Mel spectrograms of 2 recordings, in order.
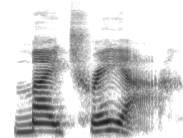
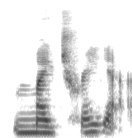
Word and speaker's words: Maitreya: to find your desired outcome okay and it's pronounced maitreya maitreya you it was you leanne thank you it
